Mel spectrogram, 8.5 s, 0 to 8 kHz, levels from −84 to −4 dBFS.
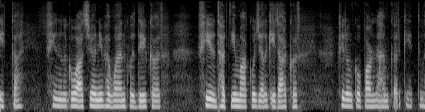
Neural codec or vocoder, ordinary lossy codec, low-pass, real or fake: codec, 16 kHz, 0.5 kbps, X-Codec, WavLM features, trained on Multilingual LibriSpeech; none; none; fake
